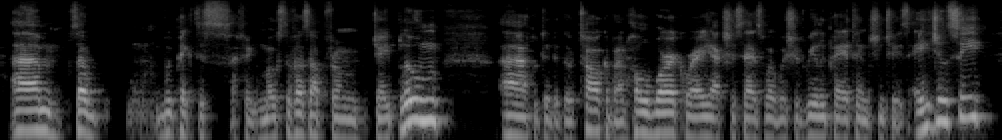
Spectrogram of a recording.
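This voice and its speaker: A man with a Swiss accent and a fairly low voice talks on a video-call panel. He lays out his ideas in a thoughtful, explanatory way, as an agile coach. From Switzerland. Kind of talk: panel discussion.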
